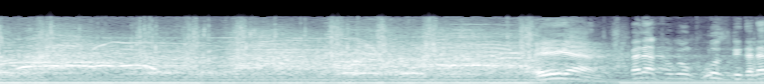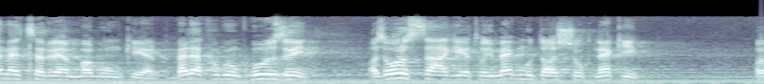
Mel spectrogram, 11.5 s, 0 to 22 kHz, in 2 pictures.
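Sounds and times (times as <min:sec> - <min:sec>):
whoops from the crowd: 0:00.0 - 0:04.0
large crowd cheering and shouting encouragement: 0:00.0 - 0:04.2
speech: 0:04.0 - 0:10.7.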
